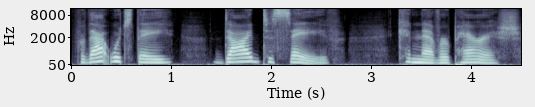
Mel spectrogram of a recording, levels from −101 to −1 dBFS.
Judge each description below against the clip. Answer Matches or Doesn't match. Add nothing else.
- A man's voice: Doesn't match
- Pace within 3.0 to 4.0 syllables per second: Matches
